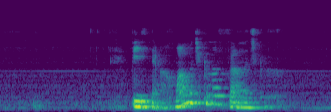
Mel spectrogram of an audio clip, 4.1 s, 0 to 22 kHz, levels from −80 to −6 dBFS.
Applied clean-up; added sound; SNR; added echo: none; none; none; reverberation time 0.6 s.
